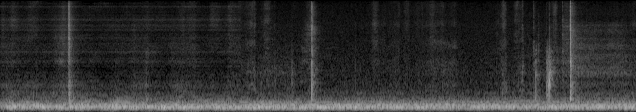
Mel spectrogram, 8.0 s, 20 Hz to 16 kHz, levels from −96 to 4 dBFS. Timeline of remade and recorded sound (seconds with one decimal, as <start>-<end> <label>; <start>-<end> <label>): 0.0-3.0 remade; 3.0-8.0 recorded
